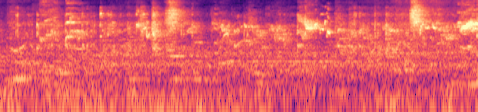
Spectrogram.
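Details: Pet budgerigars chattering indoors, harsh buzzy squawks and scratchy chirps in bursts, loudest near the start, middle and end, with a sharp squeak at the close.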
